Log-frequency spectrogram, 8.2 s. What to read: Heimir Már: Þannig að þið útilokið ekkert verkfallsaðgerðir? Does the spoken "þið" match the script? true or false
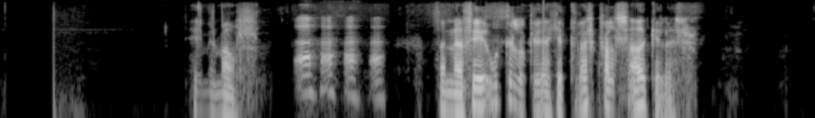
true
